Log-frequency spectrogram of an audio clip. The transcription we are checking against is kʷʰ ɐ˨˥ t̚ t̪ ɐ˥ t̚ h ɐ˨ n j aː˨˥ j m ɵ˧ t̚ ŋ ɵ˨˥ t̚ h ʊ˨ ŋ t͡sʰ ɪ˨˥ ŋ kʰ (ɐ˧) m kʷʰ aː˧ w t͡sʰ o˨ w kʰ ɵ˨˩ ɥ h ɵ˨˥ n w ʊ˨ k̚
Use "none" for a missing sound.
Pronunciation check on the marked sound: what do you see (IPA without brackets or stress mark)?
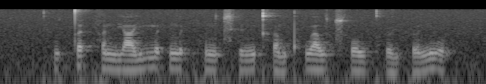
ɐ˨˩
